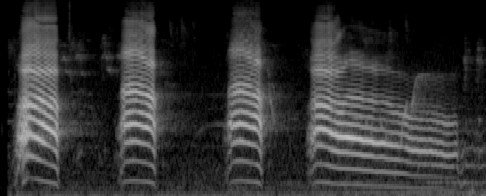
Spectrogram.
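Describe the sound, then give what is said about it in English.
An Australian raven calls three times in short, wailing, harmonic caws, then gives a fourth that stretches into a long, drawn-out, fading end. Loud, with no talking. “And that long, drawn-out end to the phrase there, that's the so-called Australian raven”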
